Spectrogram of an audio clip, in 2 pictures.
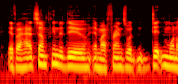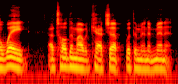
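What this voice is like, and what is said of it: Out of breath while reading. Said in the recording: “I'm out of breath.”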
